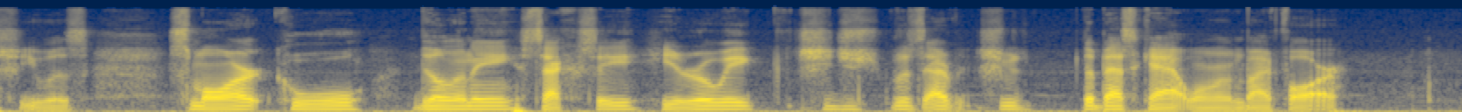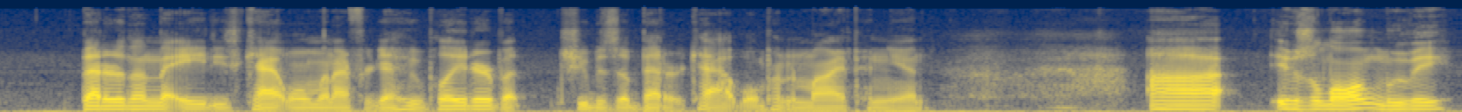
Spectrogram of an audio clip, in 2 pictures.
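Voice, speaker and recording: A man's voice: lowish voice, moderate pace, smooth, no echo. A young man giving a casual, rambling movie review, sounding a bit nasal from allergies, with many restarts.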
